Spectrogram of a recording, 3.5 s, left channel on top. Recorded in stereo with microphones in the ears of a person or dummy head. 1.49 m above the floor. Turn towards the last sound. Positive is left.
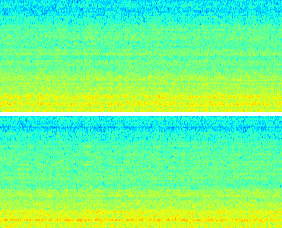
turn(degrees=55)  # may be behind; listen again after turning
